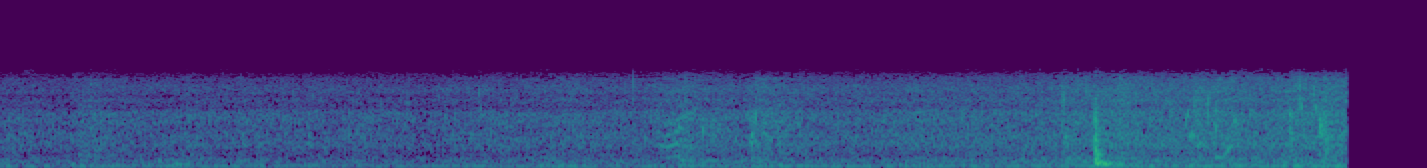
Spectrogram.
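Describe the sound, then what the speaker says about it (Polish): A kayak being paddled under the road bridge at Kazanów on the Iłżanka river, with a steady wash of water and rushing noise, soft paddle splashes, and a sharper knock near the end. "no a teraz przepływam kajakiem pod nim"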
